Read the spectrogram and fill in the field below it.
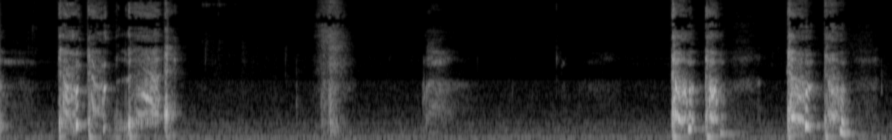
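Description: Several bursts of harsh, repeated coughing with throat clearing in between; a wet-sounding cough.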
